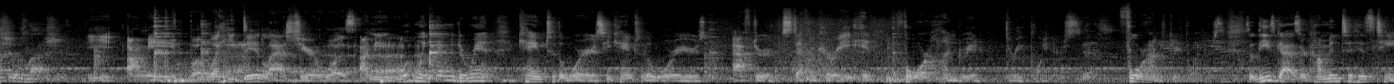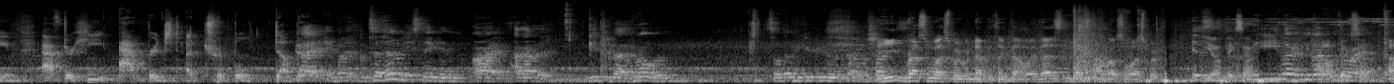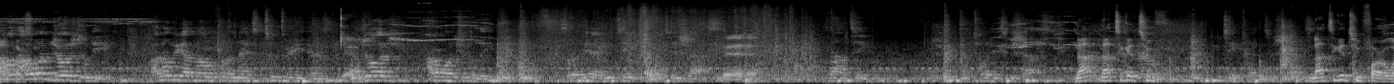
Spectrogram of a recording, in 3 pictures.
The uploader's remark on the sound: Recorded from Pompette Wine Shop in Harlem, New York. Please forgive extraneous noise.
